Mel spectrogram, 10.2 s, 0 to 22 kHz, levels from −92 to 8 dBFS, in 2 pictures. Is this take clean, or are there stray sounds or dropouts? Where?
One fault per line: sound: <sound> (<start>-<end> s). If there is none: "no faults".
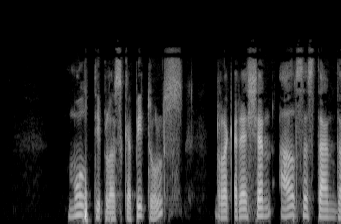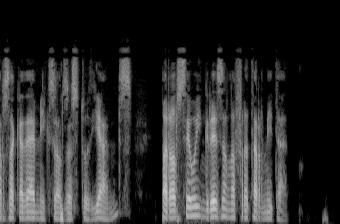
sound: dropout (3.5-3.5 s)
